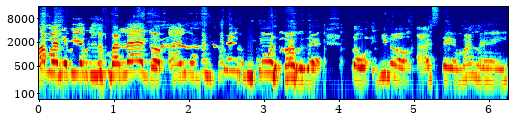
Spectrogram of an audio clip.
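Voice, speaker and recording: Her voice is raised and projected, high-pitched, with a bright, sharp tone. The woman speaks at a fairly quick pace with lively intonation and an animated tone. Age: 50s. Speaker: online talk show host. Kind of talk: casual chat. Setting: live stream.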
